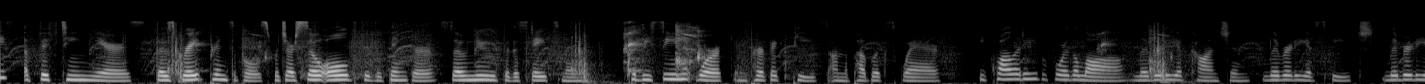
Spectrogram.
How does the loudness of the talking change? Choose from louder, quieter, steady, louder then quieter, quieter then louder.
quieter.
